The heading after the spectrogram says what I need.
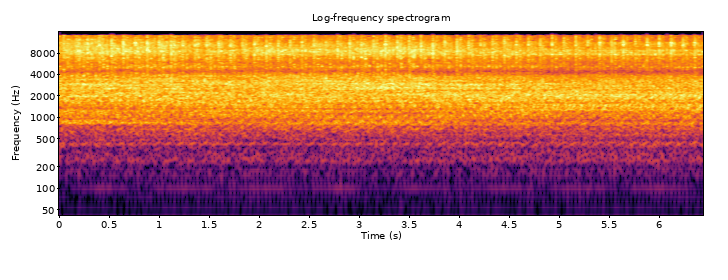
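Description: Steady diesel clatter at an even idle, no loud irregular tapping or misfire standing out; sounds like a healthy running engine.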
